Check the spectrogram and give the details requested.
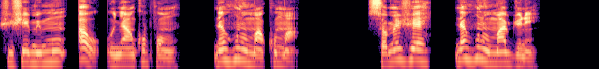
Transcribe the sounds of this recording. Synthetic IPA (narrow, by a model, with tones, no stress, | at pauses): ɕᶣi˨ɕᶣɛ˨mĩ˨˦mũ˦a˦w̰o˨ɲã˨ŋkʰo˦pʰɔ̃˨n | nã˦ɦũ˦nũ˦mã˨kʰʊ̃˦mã̰˨ | sɔ˨mɪ̃˦ɕᶣɛ˦ | nã˦ɦũ˦nũ˨mã˦d͡ʑᶣɪ˨nɪ̃˨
